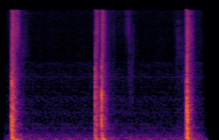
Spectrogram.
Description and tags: Fall Impacts
Some hand/body hits for a fall.
Animation, Cinematic, Cloth, Fall, Foley, Hands, Impact, Movement, SFX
